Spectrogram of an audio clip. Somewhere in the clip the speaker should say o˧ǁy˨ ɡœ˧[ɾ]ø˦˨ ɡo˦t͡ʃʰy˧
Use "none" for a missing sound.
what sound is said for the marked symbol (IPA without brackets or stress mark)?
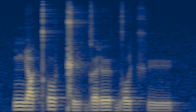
ɾ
